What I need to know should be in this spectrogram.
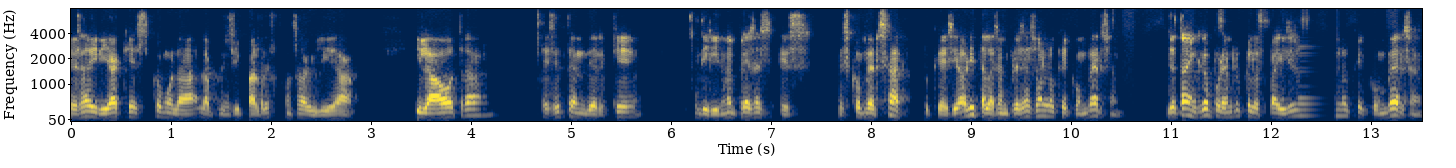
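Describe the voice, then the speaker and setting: Lively in intonation, a man with a medium pitch and a dark, mellow tone speaks in a dry, close sound with no echo. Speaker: business executive. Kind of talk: interview. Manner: fast; animated.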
